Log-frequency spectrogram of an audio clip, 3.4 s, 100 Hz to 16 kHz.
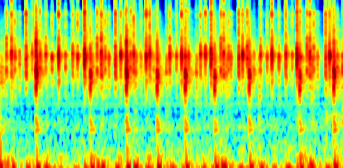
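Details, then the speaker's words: Keycult No. 3 TKL keyboard, normal brisk typing about four keys a second with crisp clacks; harder hits give a faint rattle, thought to be the gasket bottoming out, force break suggested as fix. "But on its own, normal typing here. I am hitting it a few times where I can hear that rattling, but"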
